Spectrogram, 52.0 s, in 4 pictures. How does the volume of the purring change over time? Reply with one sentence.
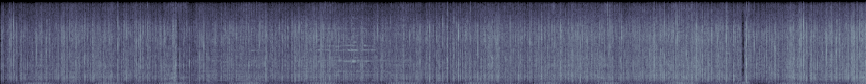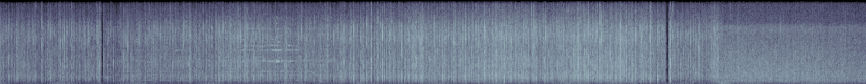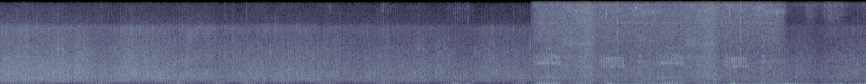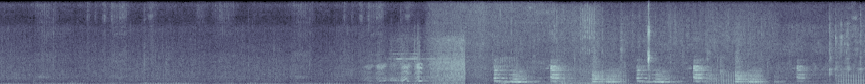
The loudness of the purring goes up.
